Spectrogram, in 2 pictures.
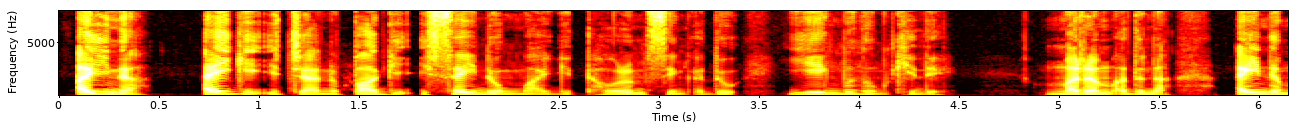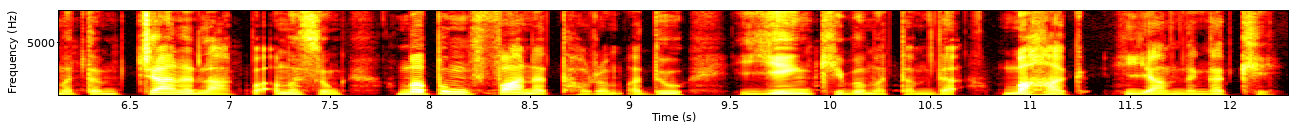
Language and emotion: Manipuri, surprised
